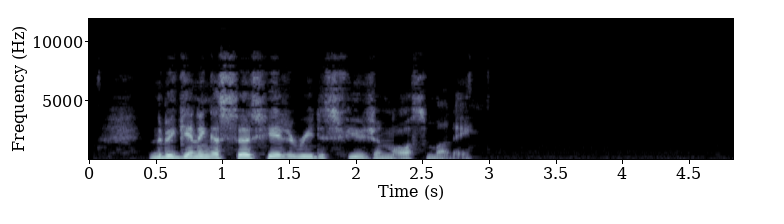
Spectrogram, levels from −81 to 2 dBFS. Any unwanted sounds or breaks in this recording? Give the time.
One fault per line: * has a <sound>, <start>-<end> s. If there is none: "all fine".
all fine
